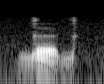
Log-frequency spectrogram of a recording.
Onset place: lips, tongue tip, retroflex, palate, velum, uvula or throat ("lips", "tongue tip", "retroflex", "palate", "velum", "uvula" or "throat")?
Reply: velum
